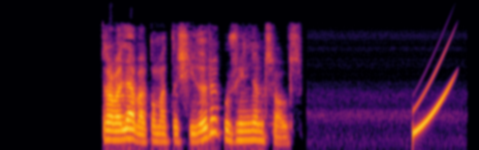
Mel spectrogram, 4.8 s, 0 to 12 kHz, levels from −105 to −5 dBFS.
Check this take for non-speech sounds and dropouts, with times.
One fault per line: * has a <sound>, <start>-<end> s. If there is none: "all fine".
* has a chirp, 4.1-4.6 s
